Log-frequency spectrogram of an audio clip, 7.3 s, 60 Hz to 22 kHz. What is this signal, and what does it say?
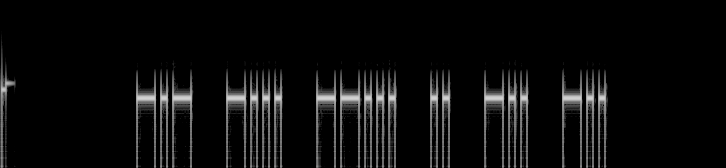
Morse code, heard as a keyed tone, about 20 wpm, spaced as for 15 wpm, 700 Hz. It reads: KB7IDD
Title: 213 Lesson 34g - Number 8 - Call Signs 20wpm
